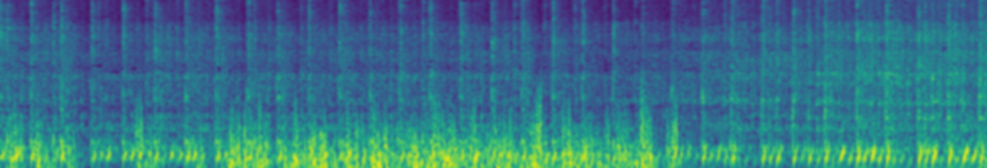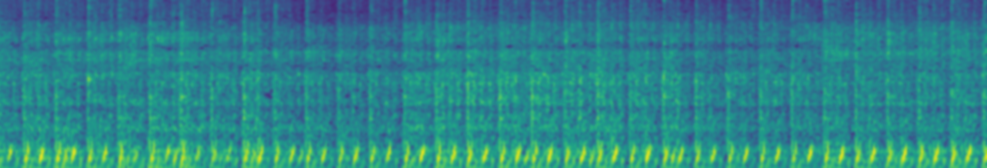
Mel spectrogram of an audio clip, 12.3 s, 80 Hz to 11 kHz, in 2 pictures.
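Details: Saito FA270T twin model engine converted to gasoline with CH ignition, 20:1 mix, TF 20x10 prop, idling steadily and evenly at about 1000-1100 rpm with no misses or knocks; smooth, healthy idle.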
